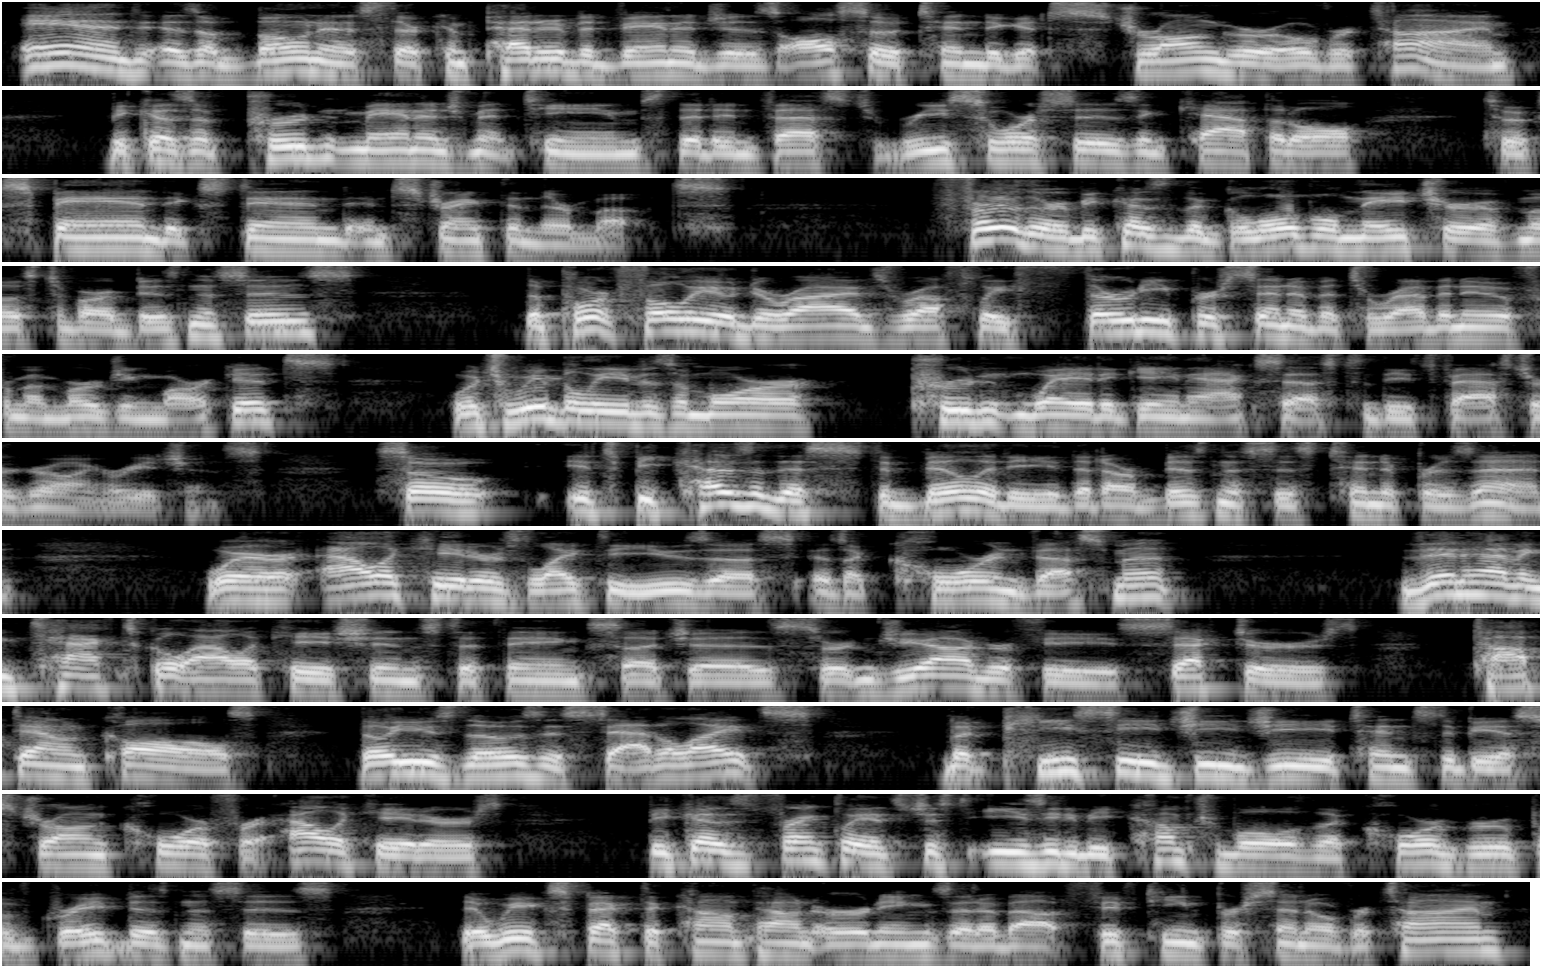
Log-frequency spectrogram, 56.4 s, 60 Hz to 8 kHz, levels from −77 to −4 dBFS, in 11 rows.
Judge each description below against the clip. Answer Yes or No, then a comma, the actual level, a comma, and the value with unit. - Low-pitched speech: Yes, low, 120 Hz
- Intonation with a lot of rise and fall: No, average, 4.7 semitones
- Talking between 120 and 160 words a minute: Yes, average, 155 wpm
